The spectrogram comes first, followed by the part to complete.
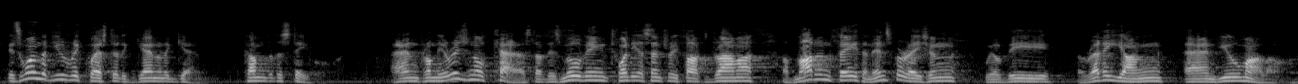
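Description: Bright-voiced vintage radio announcer man. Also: fairly high pitch, very animated, normal speed, husky. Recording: dull old radio broadcast.

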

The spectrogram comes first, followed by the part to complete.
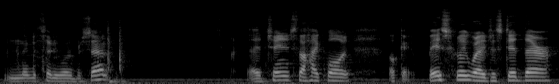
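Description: A man hosting a casual software tutorial, talking in a hesitant, rambling way. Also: a little high, a little fast. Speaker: tutorial host. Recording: home microphone with background noise.

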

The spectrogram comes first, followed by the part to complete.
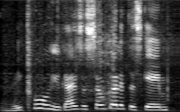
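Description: A middle-aged woman leading a lesson for young children, asking simple questions, pausing for answers and encouraging them. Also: medium pitch, very animated, background noise. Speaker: teacher.

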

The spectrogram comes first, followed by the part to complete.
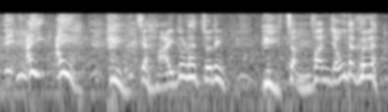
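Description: An actor in a radio drama playing an earnest young Greek hero who leads an expedition, speaking in a declamatory way. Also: male voice, sits high, very animated, brisk, very noisy. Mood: straining, patient. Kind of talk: Cantonese radio drama acting.

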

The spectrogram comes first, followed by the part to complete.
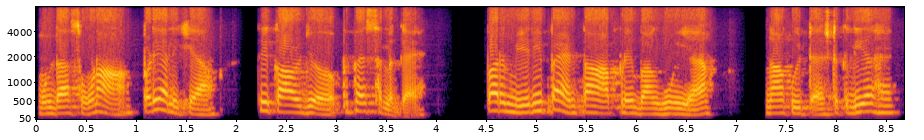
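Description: Lady storyteller doing a worried young woman, mellow voice, troubled n confiding, story narration. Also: lowish voice, lively intonation, normal speed, rough recording. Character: worried young woman confiding regret about her sister's match.

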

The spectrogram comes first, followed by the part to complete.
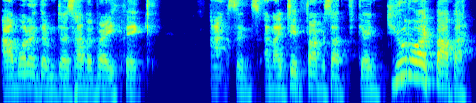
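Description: A man's voice: mid-range voice, lively intonation, a little fast. A man hosting a casual interview over a video call from a home room, camp, playful and effusive. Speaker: host.

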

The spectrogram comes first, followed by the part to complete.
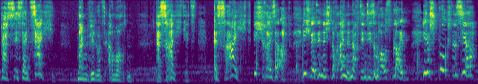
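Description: A woman's voice: high-pitched, sing-song, measured pace, exaggerated voice. A woman playing a nervous, superstitious guest with anxious, dramatic delivery in a German radio crime drama. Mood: frightened, indignant. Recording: slightly noisy old radio play recording.

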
